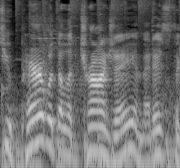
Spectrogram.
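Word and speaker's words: L'Etranger: Unless you pair it with the L'Etrange, and that is the correct pronunciation, your cloak drains 50% faster than the stock Invis Watch by default.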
